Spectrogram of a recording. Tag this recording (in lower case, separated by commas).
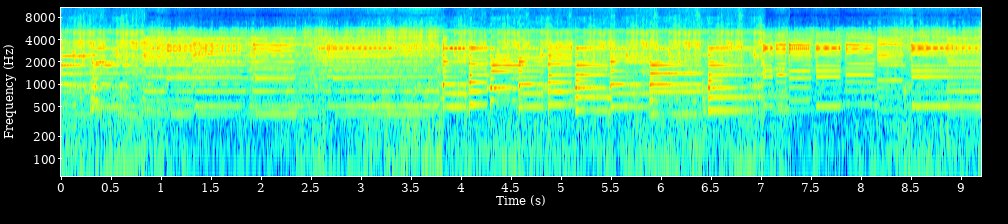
music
